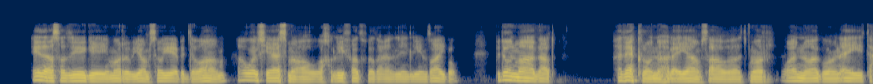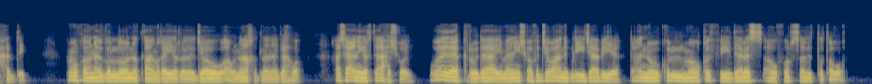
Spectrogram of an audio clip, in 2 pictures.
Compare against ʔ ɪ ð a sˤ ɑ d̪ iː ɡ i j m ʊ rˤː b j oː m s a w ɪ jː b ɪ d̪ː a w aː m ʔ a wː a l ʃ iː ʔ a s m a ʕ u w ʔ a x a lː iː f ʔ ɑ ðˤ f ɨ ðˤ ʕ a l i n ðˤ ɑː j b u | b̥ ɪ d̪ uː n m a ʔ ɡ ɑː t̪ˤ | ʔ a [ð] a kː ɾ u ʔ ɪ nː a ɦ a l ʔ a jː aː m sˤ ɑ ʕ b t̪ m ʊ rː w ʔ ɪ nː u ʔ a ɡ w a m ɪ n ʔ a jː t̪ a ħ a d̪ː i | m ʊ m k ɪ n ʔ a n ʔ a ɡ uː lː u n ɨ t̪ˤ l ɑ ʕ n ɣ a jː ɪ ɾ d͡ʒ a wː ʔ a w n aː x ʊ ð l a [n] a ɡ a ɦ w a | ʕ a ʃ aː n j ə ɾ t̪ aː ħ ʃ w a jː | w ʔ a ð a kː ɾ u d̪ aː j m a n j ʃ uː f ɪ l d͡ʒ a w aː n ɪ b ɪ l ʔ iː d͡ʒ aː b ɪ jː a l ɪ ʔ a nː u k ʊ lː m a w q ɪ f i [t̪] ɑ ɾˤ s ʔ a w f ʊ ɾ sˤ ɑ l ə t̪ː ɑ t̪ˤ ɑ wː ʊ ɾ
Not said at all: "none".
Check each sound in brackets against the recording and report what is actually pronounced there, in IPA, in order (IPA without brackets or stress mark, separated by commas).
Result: ð, n, d̪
